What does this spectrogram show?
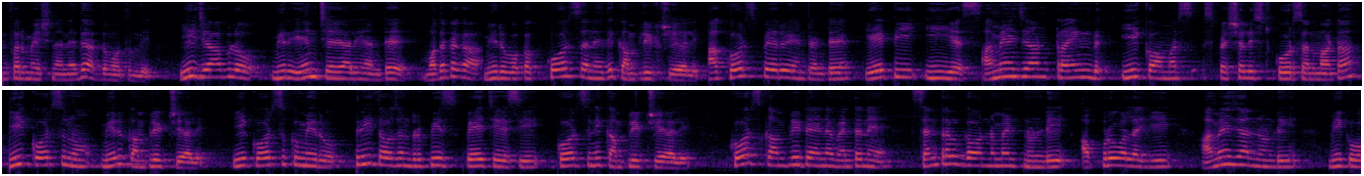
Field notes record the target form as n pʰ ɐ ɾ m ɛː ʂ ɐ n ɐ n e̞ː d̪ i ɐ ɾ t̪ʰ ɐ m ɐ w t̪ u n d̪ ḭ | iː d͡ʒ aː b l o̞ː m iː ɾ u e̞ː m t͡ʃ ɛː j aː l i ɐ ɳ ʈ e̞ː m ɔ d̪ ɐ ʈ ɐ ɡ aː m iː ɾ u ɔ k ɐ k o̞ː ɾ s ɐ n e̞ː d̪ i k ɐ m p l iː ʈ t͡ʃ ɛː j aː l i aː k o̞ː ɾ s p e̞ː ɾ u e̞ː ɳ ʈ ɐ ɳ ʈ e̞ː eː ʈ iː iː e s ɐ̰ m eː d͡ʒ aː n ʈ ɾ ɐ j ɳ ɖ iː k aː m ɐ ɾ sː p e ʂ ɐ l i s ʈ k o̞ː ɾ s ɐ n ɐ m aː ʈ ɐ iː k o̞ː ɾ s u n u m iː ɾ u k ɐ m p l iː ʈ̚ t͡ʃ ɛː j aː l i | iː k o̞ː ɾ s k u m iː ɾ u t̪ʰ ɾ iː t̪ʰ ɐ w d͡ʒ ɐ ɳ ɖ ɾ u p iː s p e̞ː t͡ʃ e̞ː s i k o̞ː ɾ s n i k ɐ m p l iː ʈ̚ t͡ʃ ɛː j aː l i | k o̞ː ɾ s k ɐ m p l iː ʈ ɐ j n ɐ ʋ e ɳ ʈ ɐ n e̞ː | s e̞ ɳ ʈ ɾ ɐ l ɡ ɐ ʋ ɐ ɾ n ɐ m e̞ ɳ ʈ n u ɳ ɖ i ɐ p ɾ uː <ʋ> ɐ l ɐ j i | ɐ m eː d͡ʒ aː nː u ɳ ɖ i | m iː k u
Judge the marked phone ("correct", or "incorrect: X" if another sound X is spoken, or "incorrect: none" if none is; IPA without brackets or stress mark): correct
